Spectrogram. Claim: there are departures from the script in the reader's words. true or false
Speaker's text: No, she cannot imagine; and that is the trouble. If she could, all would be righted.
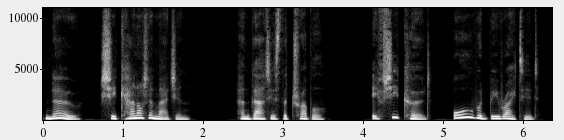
false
